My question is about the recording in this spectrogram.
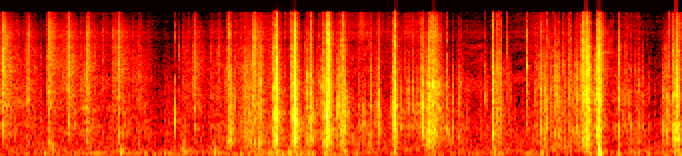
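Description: Quick footsteps crunching over dirt and dry leaves, heard as an irregular run of clicks and crunches, with knocks from the phone being handled. It is busiest from about two and a half to four and a half seconds in.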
